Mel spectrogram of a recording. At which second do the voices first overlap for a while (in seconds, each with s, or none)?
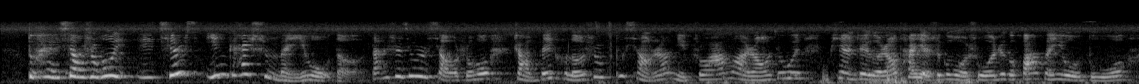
none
